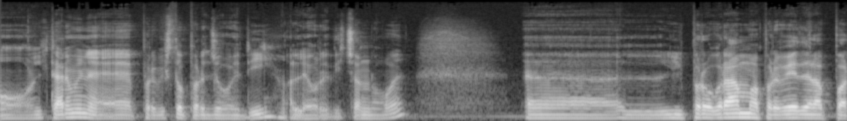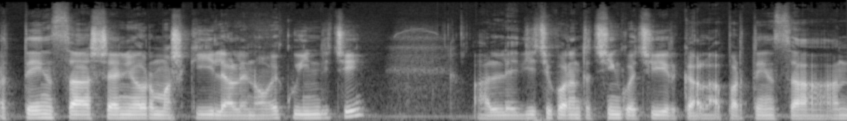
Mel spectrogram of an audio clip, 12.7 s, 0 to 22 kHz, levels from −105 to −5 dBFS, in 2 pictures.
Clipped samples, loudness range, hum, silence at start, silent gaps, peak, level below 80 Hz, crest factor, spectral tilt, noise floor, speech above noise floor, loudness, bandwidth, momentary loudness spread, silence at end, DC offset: under 0.1%; 9 LU; none; 0 s; none; -2 dBFS; -60 dBFS; 22 dB; -4 dB/octave; -47 dBFS; 23 dB; -24 LUFS; 18.5 kHz; 11 LU; 0 s; under 0.1%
